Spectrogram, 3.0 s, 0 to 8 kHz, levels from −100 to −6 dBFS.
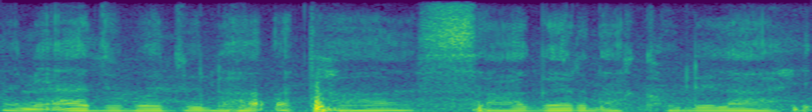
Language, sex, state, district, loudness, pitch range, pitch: Marathi, male, Maharashtra, Pune, -24 LUFS, 115-125 Hz, 120 Hz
